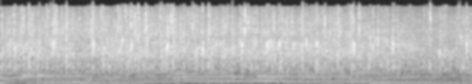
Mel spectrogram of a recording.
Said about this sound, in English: Yeah, give them, give them a hand, and, and they're making their way. Go, just give, just continue to cheer them on.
